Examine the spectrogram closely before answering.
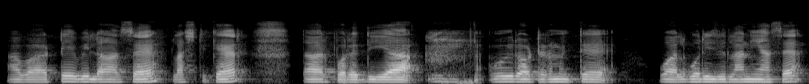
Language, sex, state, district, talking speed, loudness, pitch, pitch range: Bengali, male, Tripura, Unakoti, 110 wpm, -20 LUFS, 115 Hz, 115-125 Hz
